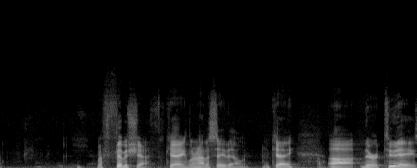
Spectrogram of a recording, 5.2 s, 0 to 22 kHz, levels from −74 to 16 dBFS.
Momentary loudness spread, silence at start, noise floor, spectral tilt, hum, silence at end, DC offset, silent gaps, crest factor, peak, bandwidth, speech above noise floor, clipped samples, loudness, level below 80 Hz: 15 LU; 0 s; -48 dBFS; -5.5 dB/octave; none; 0 s; under 0.1%; none; 20 dB; 0 dBFS; 10.5 kHz; 29 dB; under 0.1%; -18 LUFS; -54 dBFS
